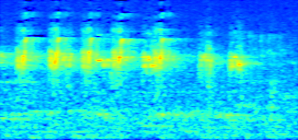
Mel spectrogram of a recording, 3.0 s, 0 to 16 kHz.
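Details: White-vented myna (Acridotheres grandis) recorded in Ubon Ratchathani, Thailand, on 18 January 2021: a rapid series of about seven sharp, high chirping notes, irregularly spaced over three seconds, with faint background hiss.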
